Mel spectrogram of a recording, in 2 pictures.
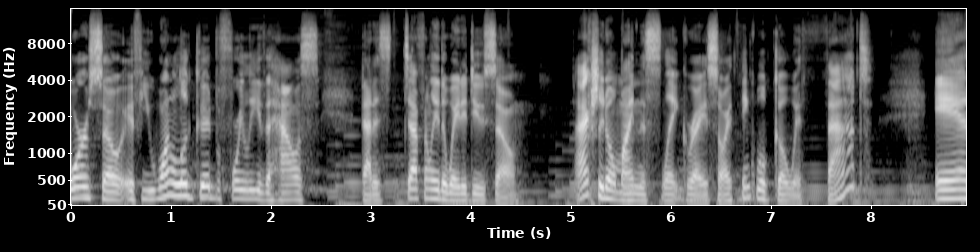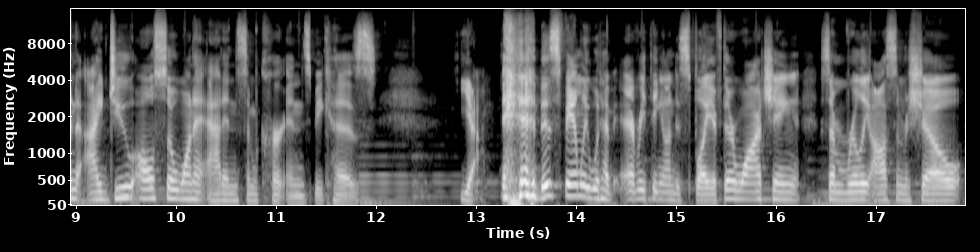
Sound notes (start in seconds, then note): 13.3 laughs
